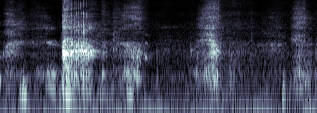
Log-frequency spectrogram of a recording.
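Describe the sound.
A person imitates a burp with a loud, throaty belch that starts abruptly and rumbles for about a second, followed by a couple of quieter breathy bursts.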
